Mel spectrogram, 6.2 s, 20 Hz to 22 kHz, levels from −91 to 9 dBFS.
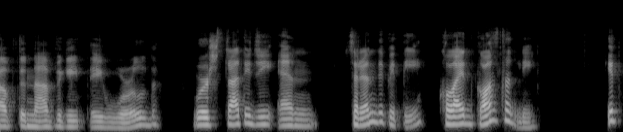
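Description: At about 2.17 s the speech suddenly jumps into a section at the wrong speed, and it stays that way right to the end. From that point the audio runs about 1.19 times too fast, so the voice turns high and hurried, sitting roughly three semitones higher than the opening. Pitch and tempo shift together, which most likely means that stretch was played back or rendered against the wrong clock.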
